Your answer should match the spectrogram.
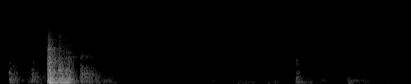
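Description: Pool balls knocking on a 7-foot Valley bar table just after a shot: a loud, deep knock about half a second in, then a few lighter knocks around three seconds.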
